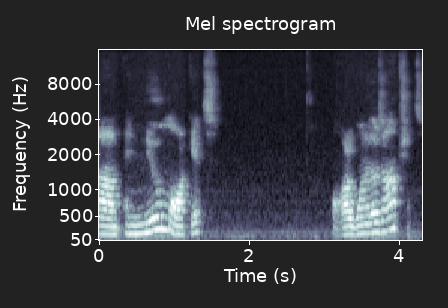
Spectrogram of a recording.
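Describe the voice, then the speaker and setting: A man talks loudly. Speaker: history teacher. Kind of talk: classroom lecture. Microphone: no microphone on.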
